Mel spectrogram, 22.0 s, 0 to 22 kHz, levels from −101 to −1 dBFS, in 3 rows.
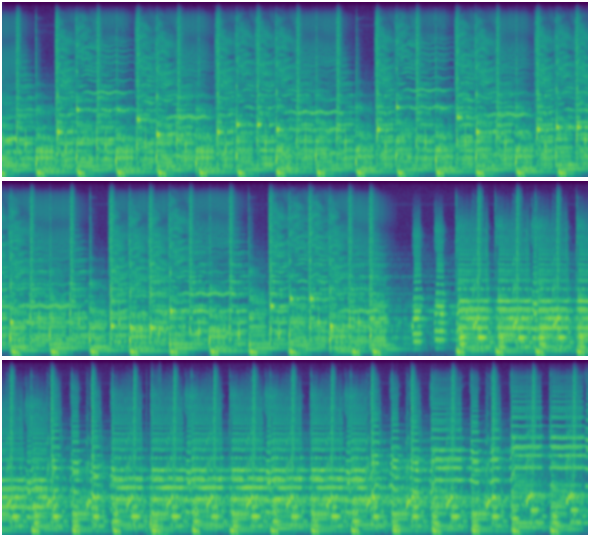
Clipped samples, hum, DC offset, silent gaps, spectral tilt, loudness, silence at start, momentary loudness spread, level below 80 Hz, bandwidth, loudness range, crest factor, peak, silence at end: under 0.1%; none; under 0.1%; none; -4 dB/octave; -19 LUFS; 0 s; 4 LU; -42 dBFS; 19.5 kHz; 3 LU; 18 dB; -2 dBFS; 0 s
